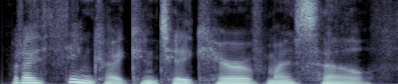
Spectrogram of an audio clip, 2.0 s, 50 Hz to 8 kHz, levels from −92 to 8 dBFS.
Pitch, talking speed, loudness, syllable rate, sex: 155 Hz, 270 wpm, -17 LUFS, 5.3 syllables/s, female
